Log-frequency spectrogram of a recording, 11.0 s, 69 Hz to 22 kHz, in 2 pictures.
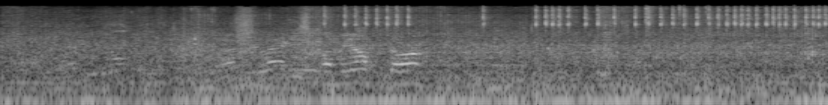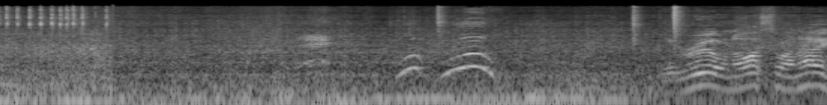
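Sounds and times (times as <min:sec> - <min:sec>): boat engine droning: 0:00.0 - 0:11.0
rapid fine ticking: 0:02.3 - 0:06.3.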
